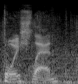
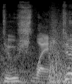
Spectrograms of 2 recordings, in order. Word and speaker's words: Deutschland: I said Deutschland. I don't know how to speak German, okay? I know the general pronunciation. I know it's not like doucheland or something.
